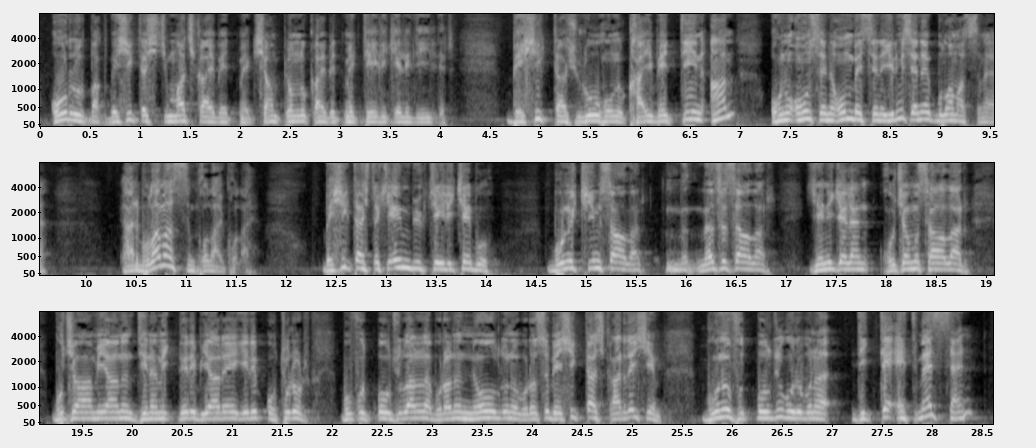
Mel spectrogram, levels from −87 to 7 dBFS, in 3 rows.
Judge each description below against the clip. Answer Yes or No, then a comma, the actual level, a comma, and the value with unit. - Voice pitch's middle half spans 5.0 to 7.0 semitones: No, average, 4.4 semitones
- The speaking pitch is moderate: Yes, medium, 160 Hz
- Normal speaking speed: Yes, average, 130 wpm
